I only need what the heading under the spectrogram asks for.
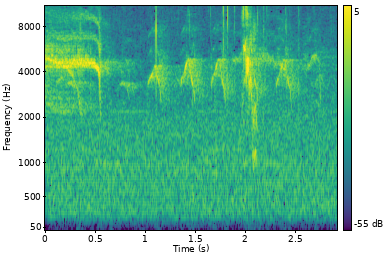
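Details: Sparrows at a Tenmangu shrine on 17 December 2016, giving short arched chirps roughly once a second after a longer buzzy opening note, over a steady background hiss.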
